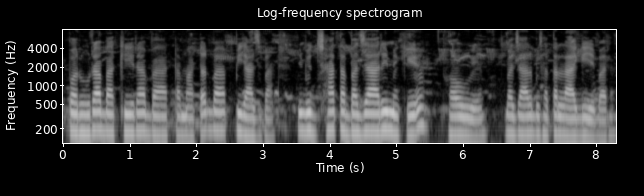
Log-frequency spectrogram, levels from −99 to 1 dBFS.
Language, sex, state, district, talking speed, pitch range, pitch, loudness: Bhojpuri, female, Uttar Pradesh, Ghazipur, 125 wpm, 155-180 Hz, 170 Hz, -32 LUFS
